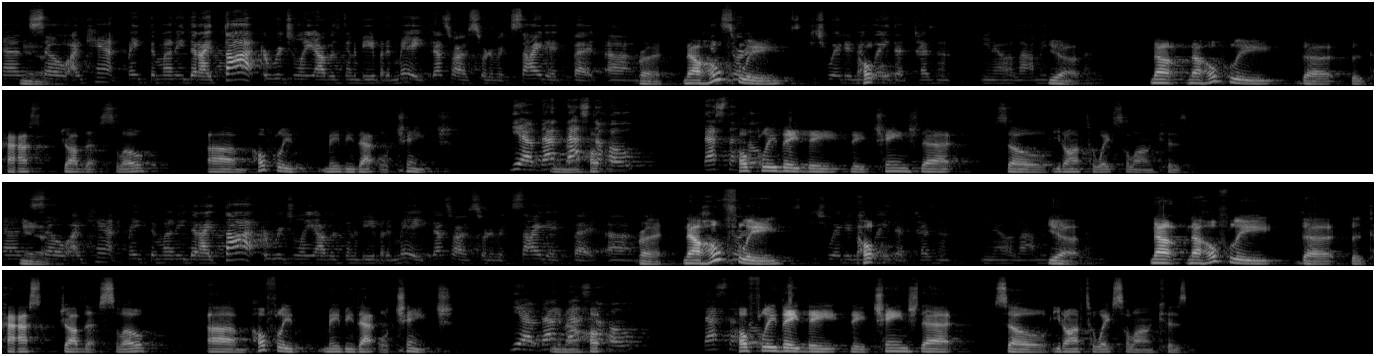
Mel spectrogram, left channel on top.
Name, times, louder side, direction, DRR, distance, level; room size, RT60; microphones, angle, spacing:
voice 1, 0.0-6.4 7.3-7.5 8.1-9.5 9.8-10.5 18.8-20.0 20.7-21.3, left 5 dB, 50° left, 8 dB, 2.4 m, -40 dB
voice 2, 6.4-7.8 8.5-8.8 10.5-10.8 11.5-12.7 13.0-15.2 15.8-18.2 19.2-19.7 21.1-23.3 23.6-25.6, right 5 dB, 80° right, 14 dB, 1.2 m, -34 dB
28.0 x 25.0 x 7.8 m, 0.63 s
head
